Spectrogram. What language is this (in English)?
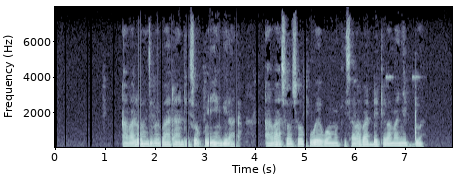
Ganda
